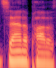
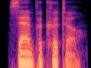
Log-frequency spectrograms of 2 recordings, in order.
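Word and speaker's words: Zanpakutō: What's that Xanapado thing? Eno asked saying it wrong. Zan Pakuto Jera corrected.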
